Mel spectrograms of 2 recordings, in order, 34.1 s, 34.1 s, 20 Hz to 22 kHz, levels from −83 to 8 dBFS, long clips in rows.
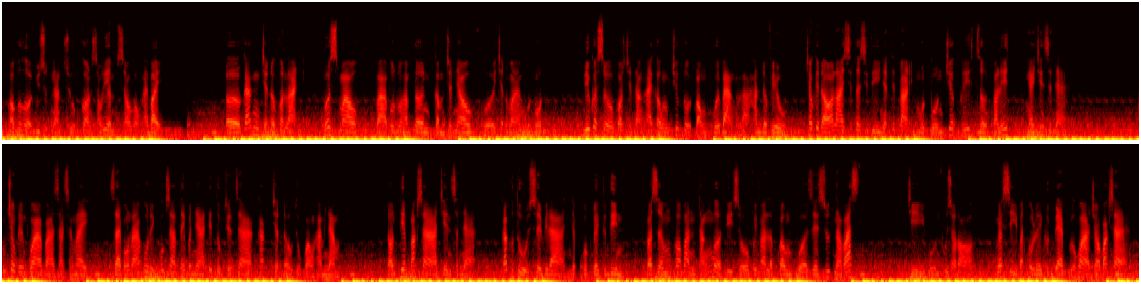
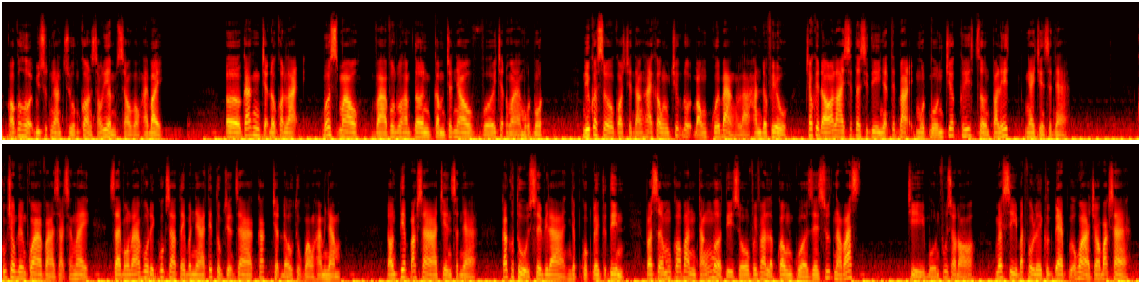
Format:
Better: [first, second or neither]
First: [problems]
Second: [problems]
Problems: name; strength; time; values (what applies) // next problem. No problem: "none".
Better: second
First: low rumble; loud; throughout; 4 dB below the speech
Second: low rumble; faint; throughout; 25 dB below the speech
